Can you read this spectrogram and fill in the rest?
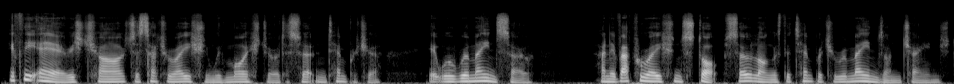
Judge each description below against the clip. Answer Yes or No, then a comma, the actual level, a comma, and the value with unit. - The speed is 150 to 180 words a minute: Yes, average, 170 wpm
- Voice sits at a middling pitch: No, low, 120 Hz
